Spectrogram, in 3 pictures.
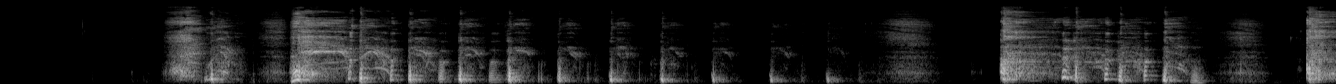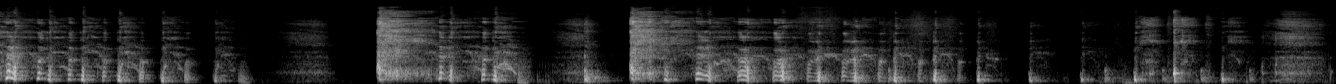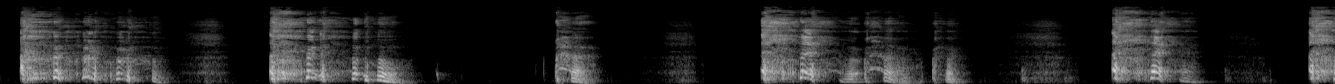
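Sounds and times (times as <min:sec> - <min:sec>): man coughing harshly: 0:01.7 - 0:08.5, 0:10.0 - 0:12.1, 0:13.0 - 0:15.9, 0:17.2 - 0:26.0, 0:26.9 - 0:28.5, 0:29.4 - 0:30.9, 0:32.3 - 0:32.8, 0:34.4 - 0:36.4, 0:37.8 - 0:38.8.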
